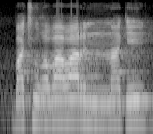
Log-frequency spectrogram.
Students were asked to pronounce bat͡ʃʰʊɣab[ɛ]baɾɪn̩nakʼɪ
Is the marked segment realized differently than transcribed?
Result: yes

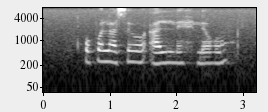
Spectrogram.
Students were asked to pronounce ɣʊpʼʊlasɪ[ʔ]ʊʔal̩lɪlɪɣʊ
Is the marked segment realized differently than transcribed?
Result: yes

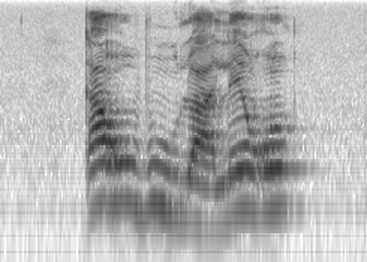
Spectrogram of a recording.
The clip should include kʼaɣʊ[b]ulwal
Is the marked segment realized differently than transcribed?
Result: no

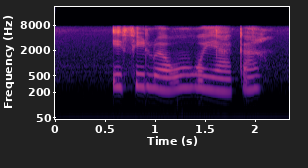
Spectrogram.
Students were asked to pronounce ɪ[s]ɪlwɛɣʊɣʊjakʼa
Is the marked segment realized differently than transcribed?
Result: yes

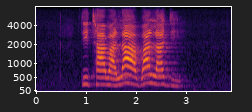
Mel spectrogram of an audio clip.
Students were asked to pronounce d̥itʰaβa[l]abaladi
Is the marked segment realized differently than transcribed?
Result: no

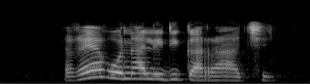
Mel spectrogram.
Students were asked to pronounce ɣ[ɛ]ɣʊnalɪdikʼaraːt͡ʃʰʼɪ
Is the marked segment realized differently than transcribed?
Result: no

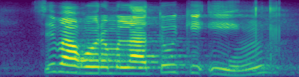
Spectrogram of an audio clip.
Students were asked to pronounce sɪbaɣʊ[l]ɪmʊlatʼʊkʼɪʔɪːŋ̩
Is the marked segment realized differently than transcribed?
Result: yes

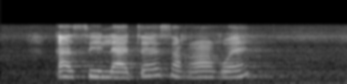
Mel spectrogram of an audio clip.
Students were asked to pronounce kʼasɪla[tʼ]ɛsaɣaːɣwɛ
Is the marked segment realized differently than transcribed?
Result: no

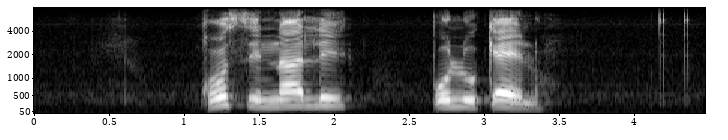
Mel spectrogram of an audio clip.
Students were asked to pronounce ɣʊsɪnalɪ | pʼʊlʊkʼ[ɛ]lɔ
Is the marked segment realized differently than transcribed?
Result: yes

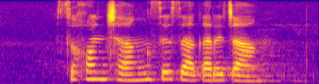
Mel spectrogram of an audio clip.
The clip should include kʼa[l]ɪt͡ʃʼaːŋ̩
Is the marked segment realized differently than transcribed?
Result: yes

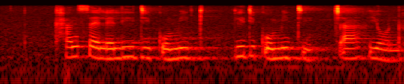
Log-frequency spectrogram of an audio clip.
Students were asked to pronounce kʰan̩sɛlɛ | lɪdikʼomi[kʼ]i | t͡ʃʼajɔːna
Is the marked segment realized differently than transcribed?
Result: yes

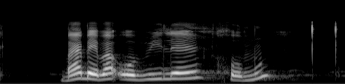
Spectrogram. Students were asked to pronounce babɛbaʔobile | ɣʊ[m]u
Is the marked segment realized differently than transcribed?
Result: no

